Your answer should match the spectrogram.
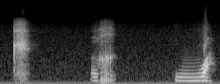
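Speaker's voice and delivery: K, R, WA as three isolated sounds with pauses. Shown as a demonstration. Teacher showing pupils three sounds, sound by sound. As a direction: sound out K, then r, then wa separately. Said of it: "j'entends trois sons".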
